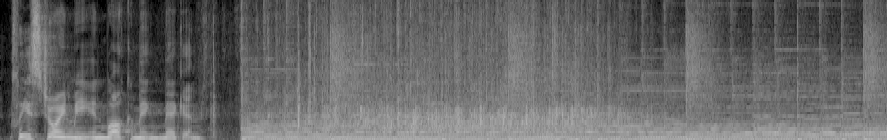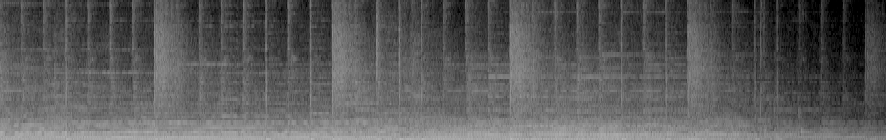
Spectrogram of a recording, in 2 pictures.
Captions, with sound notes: Please join me in welcoming Megan. (upbeat music) (audience applause)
